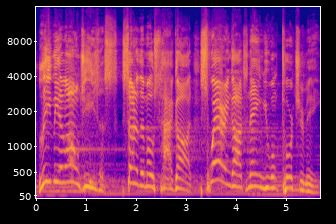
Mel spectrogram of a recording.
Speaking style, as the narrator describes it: screaming out at the top of his lungs

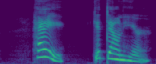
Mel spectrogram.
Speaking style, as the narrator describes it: shouted angrily

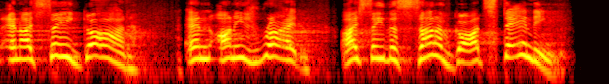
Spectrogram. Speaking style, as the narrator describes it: Stephen yells out

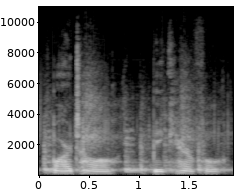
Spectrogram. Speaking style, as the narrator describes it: she whispered, then stopped

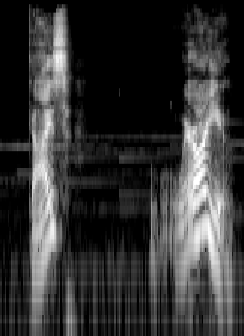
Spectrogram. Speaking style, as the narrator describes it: called out, my voice trembling

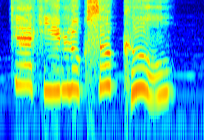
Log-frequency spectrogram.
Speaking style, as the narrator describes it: Org chirped

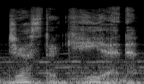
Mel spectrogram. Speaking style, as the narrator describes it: David sighed

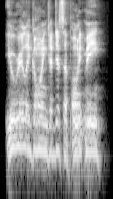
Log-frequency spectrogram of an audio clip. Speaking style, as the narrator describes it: Smidgen grunted

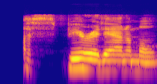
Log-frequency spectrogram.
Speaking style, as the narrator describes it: Mother whispered

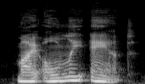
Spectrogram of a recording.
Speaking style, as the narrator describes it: exclaimed

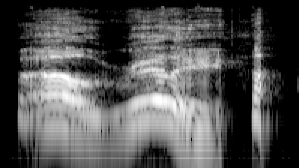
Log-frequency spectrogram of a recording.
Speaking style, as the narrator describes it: He cried

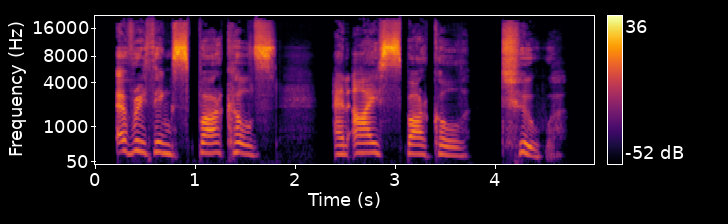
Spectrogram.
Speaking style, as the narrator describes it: I slurred

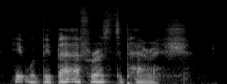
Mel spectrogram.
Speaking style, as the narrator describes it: said softly

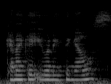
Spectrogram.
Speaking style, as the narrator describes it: asked

